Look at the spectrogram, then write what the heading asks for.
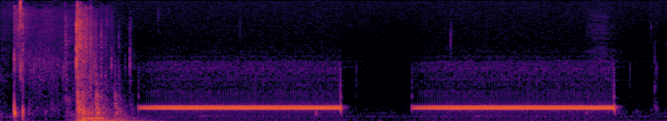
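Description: A phone's ringback tone as a father calls his son: after a brief handling thump, two long, steady electronic beeps of about two seconds each, separated by a short pause, clear.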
